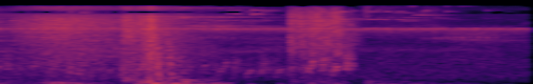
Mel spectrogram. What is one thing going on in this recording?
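A magical whoosh bursts as a character's skill goes off.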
